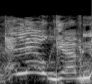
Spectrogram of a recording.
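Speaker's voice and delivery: very high squeaky Cockney greeting with a laugh; joking fake Cockney echo; mock Cockney. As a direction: tease a friend by parroting his fake Cockney. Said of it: "Did you say".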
